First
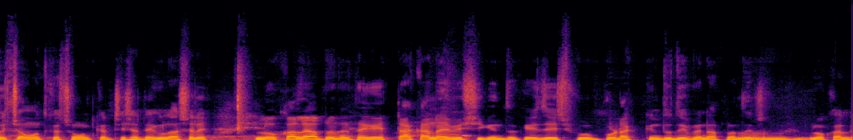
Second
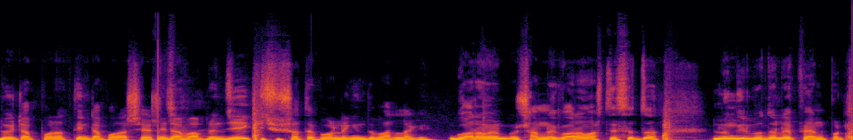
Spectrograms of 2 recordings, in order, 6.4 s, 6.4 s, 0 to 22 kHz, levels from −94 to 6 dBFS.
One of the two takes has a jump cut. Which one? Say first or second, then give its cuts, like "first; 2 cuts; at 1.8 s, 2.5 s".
second; 2 cuts; at 1.2 s, 3.2 s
